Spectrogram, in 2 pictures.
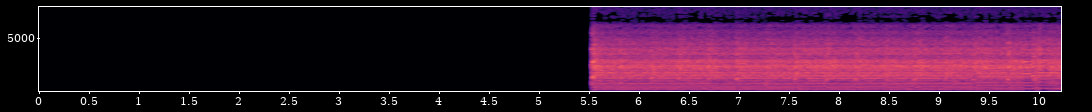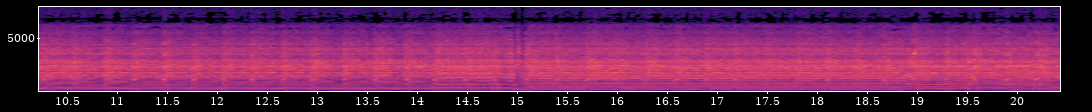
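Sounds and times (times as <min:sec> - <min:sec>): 
guitar: 0:05.5 - 0:20.4.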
